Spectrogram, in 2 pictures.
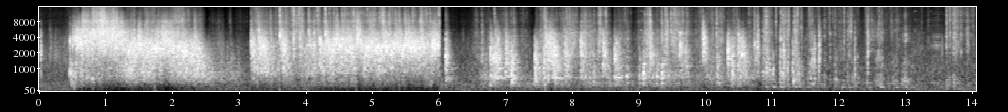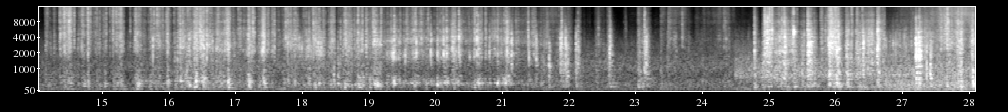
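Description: Rain pattering, with many small clicks, knocks and scrapes as metal stovepipe sections are handled and fitted together for a wood stove. Two spells of louder steady hiss come in the first six seconds.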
